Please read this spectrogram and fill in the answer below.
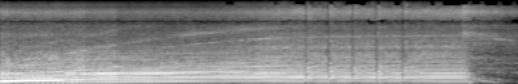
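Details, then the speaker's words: Turbocharged hot rod, newly built turbo kit, recorded on a cell phone. A strong, clean rev climbs steadily and then drops off, making five pounds of boost, which is the wastegate spring setting. "a little cell phone video i'll put in to show you it makes five pounds of boost which is the wastegate spring"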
